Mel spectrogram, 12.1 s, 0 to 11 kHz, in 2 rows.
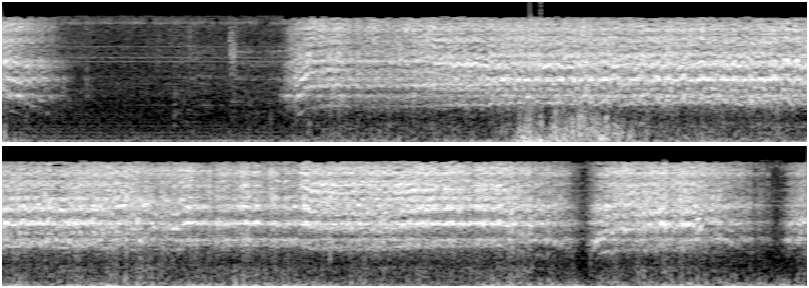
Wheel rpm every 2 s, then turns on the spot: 80, 120, 200, 200, 220, 130.
none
